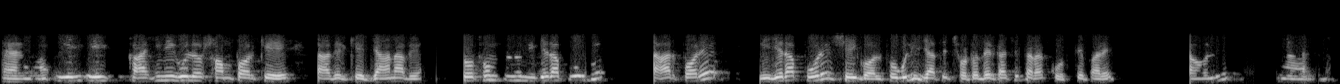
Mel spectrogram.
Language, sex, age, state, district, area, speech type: Bengali, male, 60+, West Bengal, Dakshin Dinajpur, rural, conversation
